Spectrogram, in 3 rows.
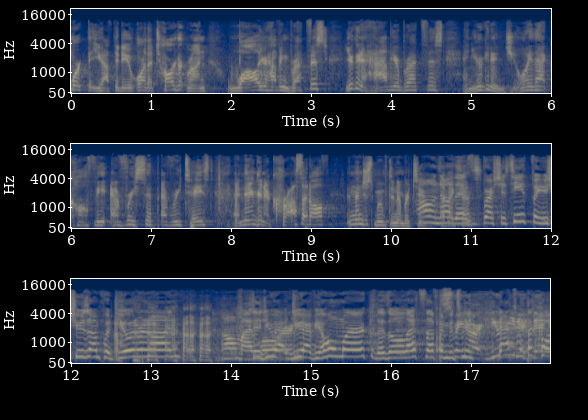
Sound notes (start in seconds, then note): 12.6 laughing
